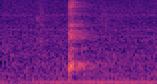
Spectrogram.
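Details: A single short, sharp hiccup in a quiet room from a person with the hiccups.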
